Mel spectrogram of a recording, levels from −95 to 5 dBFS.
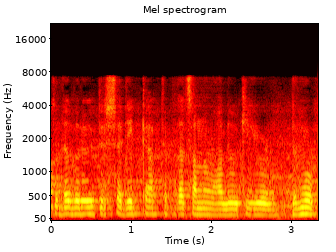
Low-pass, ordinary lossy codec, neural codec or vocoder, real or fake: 7.2 kHz; none; codec, 16 kHz, 1.1 kbps, Voila-Tokenizer; fake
